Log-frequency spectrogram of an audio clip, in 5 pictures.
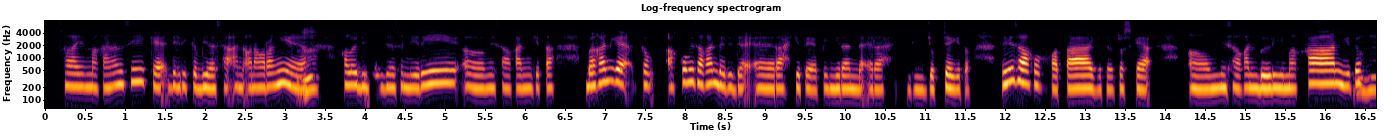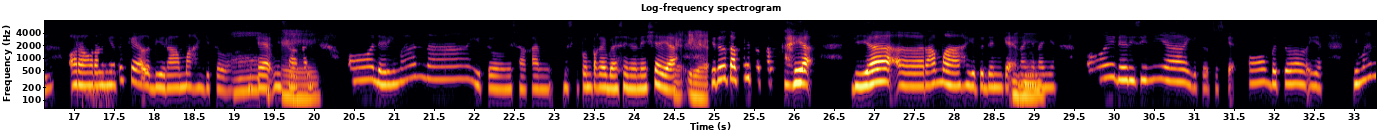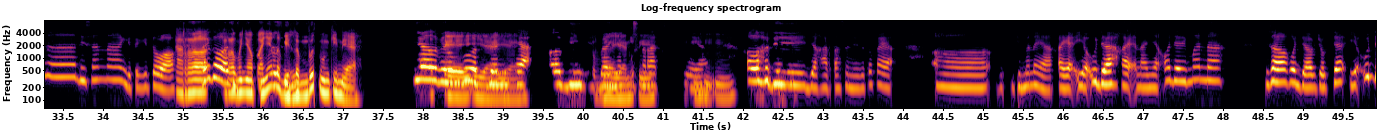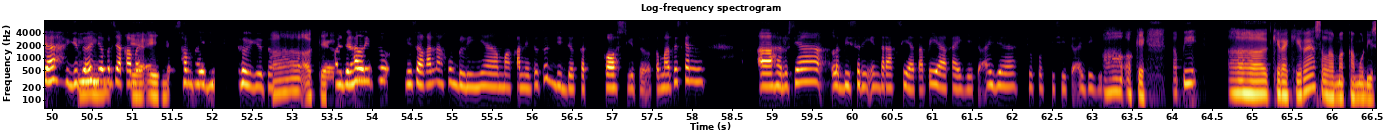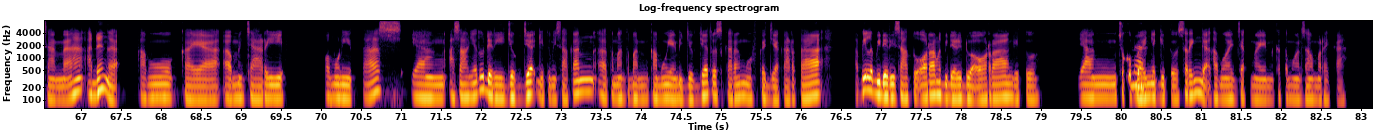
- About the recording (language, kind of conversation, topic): Indonesian, advice, Apa kebiasaan, makanan, atau tradisi yang paling kamu rindukan tetapi sulit kamu temukan di tempat baru?
- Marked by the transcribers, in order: other background noise; laughing while speaking: "kayak"; laughing while speaking: "Kalau"; in English: "move"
